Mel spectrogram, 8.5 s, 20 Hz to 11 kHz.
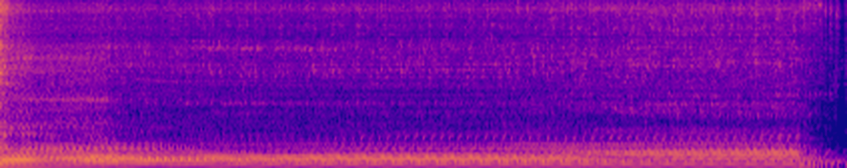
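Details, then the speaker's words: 2001 Ford at idle, which also won't shift into gear: deep, loud rumble with an uneven pulse until shutoff; exhaust leak, catalytic converter possibly cut out or just a hole. "You can see it or hear that it had an exhaust issue as well. You come out, take a look, see if the catalytic converter's been cut out. Sounds like it probably has, but you come out, look at it."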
